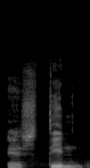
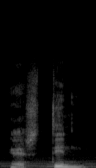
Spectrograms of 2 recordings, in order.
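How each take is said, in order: No difference in how they are said.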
